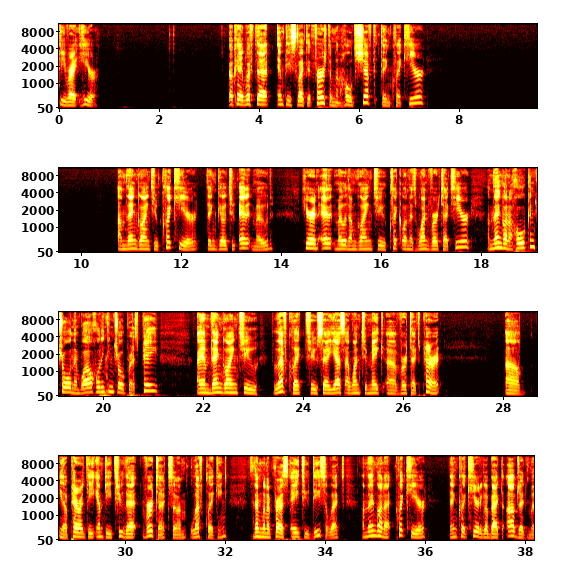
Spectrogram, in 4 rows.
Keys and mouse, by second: 2.2 click, 2.2 click, 6.4 shift+click, 11.5 click, 16.6 click, 20.6 ctrl+p, 31.2 click, 33.3 a, 35.5 click, 36.7 click, 36.8 click.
